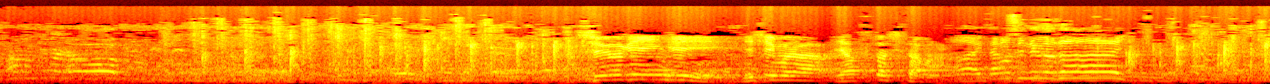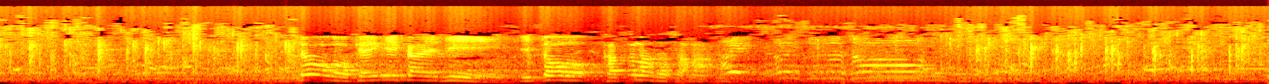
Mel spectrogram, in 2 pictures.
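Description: Music with singing plays loudly over a loudspeaker outdoors.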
